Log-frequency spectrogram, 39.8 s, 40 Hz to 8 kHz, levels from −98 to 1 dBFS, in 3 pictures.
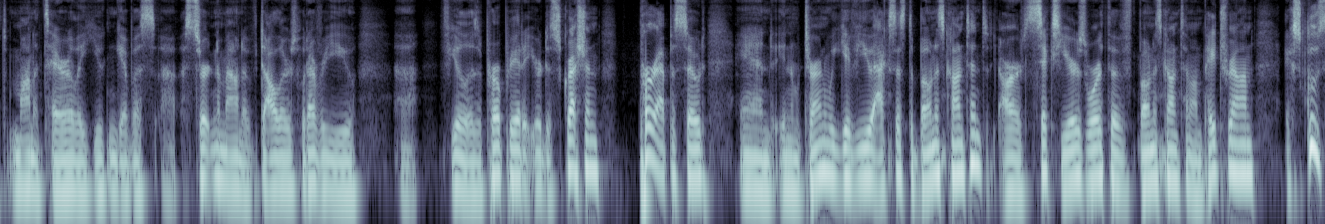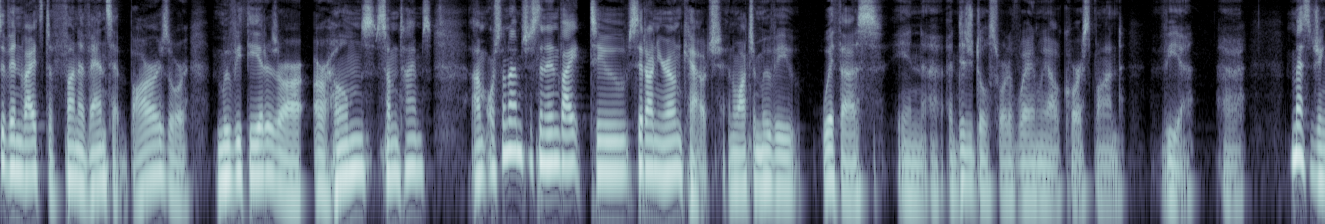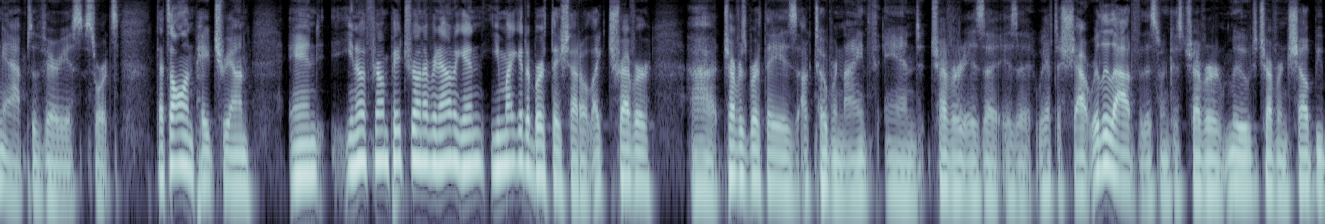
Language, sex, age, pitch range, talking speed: English, male, 30-49, 90-120 Hz, 215 wpm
